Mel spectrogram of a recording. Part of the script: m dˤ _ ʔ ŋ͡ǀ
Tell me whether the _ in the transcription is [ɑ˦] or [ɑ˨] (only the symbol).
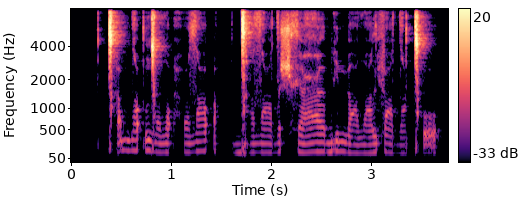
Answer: ɑ˦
